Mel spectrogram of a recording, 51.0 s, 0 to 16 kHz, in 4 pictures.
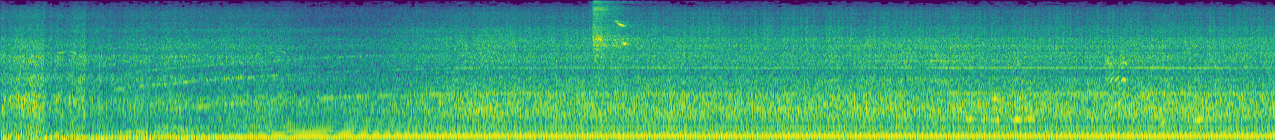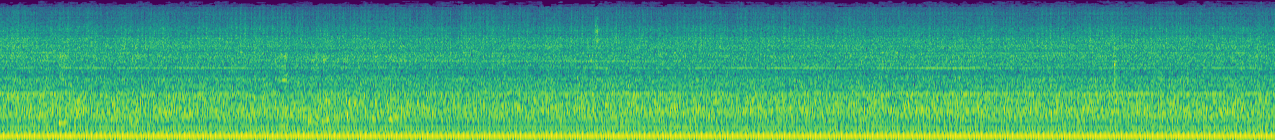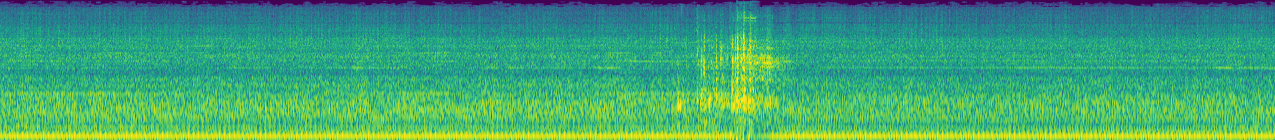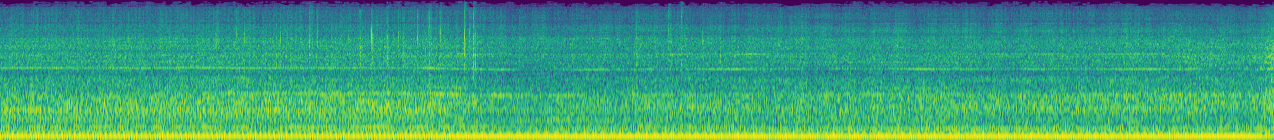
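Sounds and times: diesel engine droning: 0.0 - 50.9
sharp metal clunk: 32.3 - 33.5.

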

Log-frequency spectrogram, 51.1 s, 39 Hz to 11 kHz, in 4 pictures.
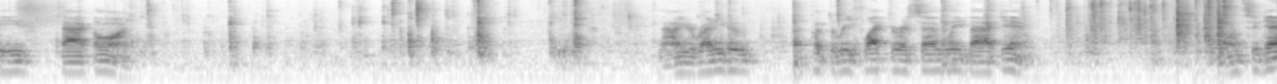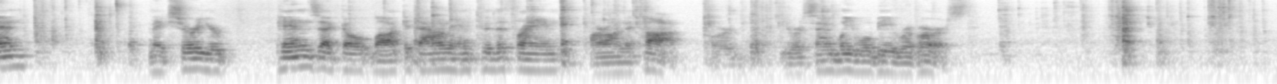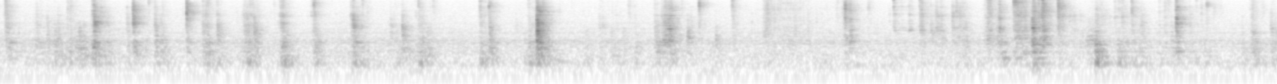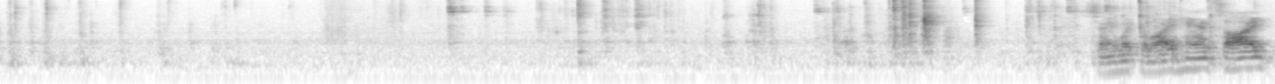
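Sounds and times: metallic clicks and knocks: 1.2 - 6.0, 9.3 - 14.2, 22.7 - 33.0, 33.9 - 41.3, 42.8 - 50.9.

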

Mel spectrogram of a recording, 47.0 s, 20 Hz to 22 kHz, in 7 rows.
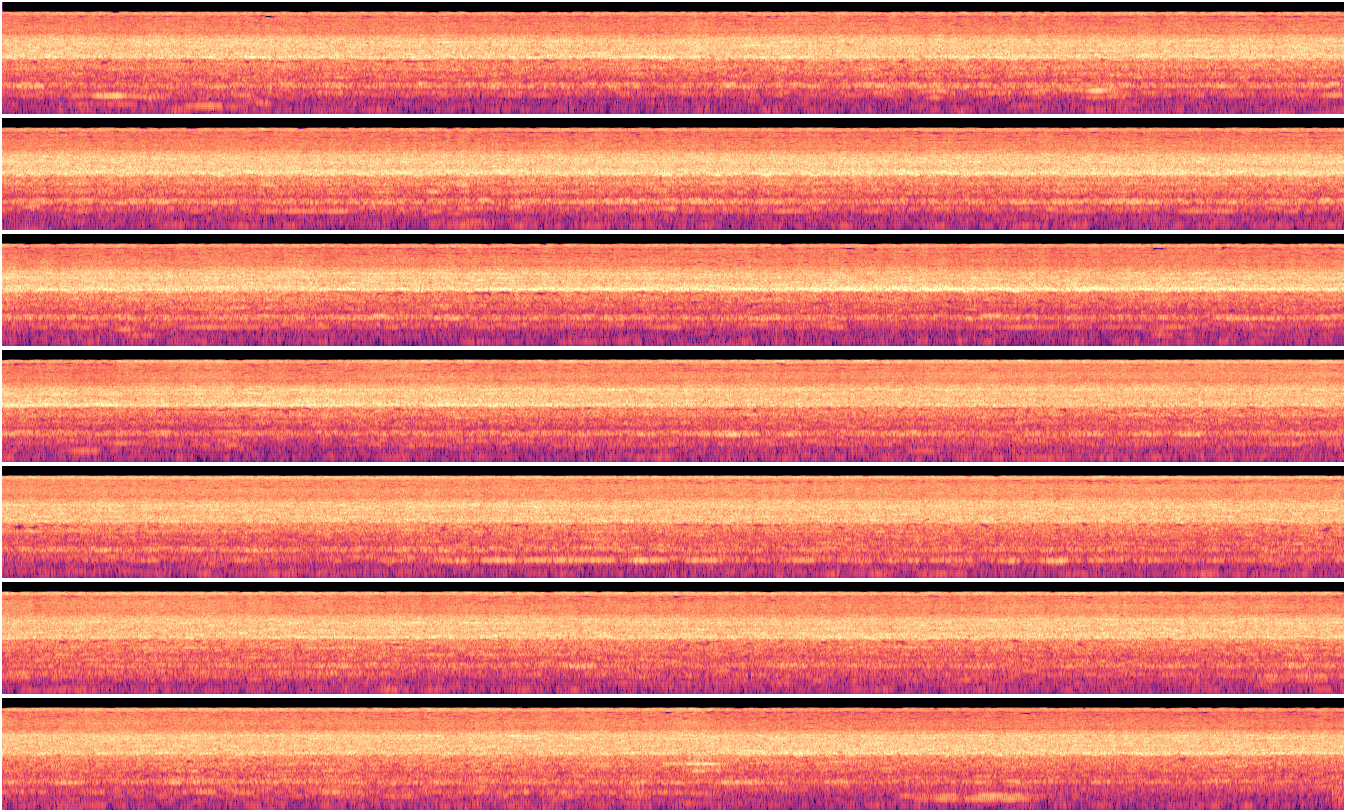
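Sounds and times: band saw cutting wood: 11.2 - 46.9.

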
